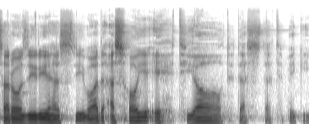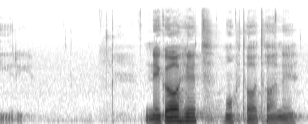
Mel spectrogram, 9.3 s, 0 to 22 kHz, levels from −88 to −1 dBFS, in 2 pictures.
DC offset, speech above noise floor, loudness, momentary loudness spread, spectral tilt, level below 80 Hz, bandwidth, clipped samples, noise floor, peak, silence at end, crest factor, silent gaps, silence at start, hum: under 0.1%; 41 dB; -24 LUFS; 21 LU; -5.5 dB/octave; -64 dBFS; 16 kHz; under 0.1%; -66 dBFS; -6 dBFS; 0.2 s; 20 dB; none; 0 s; none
